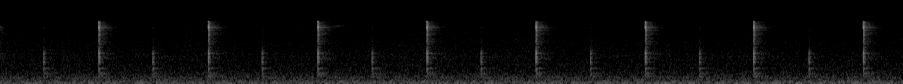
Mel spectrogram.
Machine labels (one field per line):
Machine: valve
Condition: normal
